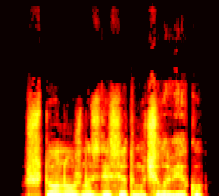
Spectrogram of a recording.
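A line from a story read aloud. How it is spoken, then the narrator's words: Muttered to himself. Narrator (Russian): пробормотал про себя Оливер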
